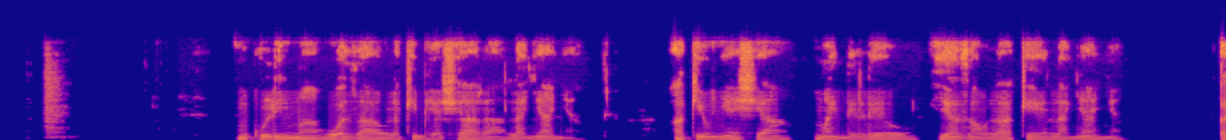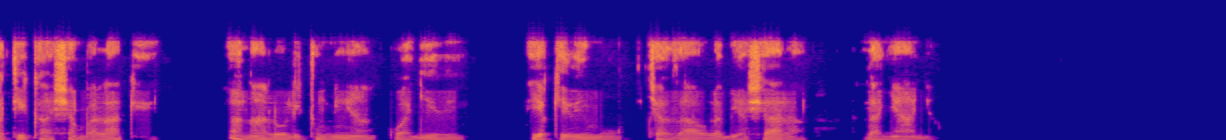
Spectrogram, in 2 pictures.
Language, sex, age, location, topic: Swahili, male, 25-35, Dar es Salaam, agriculture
